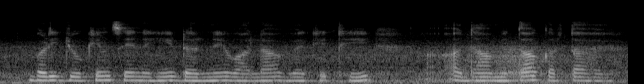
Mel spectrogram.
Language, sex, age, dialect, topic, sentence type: Hindi, female, 18-24, Marwari Dhudhari, banking, statement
